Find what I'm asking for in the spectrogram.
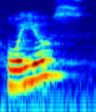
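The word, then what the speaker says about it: huios: And one of them was technon, if I'm pronouncing it correctly, and hoios. Is that how you believe it was pronounced? – Yeah.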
